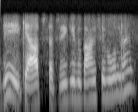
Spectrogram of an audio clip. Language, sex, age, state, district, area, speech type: Urdu, male, 18-30, Uttar Pradesh, Shahjahanpur, urban, conversation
